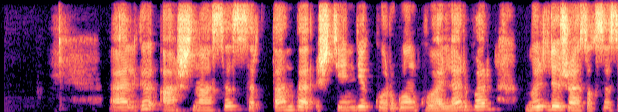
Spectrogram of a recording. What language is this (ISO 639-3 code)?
kaz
